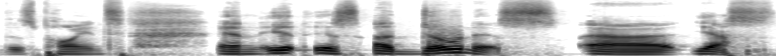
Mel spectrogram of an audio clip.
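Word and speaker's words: ADONXS: point and it is a Donis uh yes that X is pronounced like an i because um artist name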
